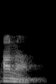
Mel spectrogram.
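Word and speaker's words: أنا: আরবি কোনটি আমি শব্দের আরবি হচ্ছে আনা এখানটা উচ্চারণ দেয়া আছে আনা অর্থ আমি তাহলে আমরা শিখে নিলাম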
